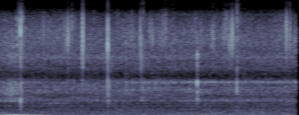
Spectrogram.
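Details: Only a steady hissing, crackling noise with scattered faint clicks and ticks is heard, with no animal voice.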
